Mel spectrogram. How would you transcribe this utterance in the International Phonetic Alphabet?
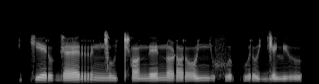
kʲ ɛ ɾ ʊ ɡ æ r ə ŋ͡ǀ u cʰ ɒ n ɛ n ɔ ɽ ɒ ɾ ɔ ɲ ɪ xʷ ɑ kʷ ə ɾ ʊ ɟ ɛ lʲ ʊ

